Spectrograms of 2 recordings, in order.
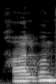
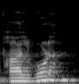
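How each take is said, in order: First: Said in the usual way. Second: फाल्गुण ending in retroflex ṇ; फाल्गुण with ण in place of न. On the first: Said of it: "शुद्ध है". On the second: Shown as a demonstration. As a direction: curl the tongue back at the end of फाल्गुण. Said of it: "अशुद्ध होता है".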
